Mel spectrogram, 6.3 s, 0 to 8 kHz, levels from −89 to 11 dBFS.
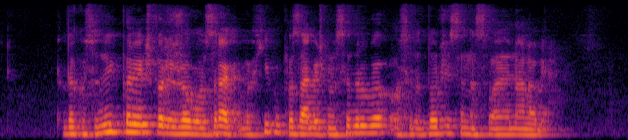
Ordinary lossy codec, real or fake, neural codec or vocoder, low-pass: none; fake; codec, 44.1 kHz, 7.8 kbps, DAC; 7.2 kHz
